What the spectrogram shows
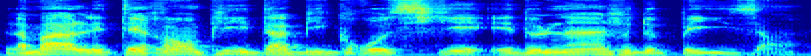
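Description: A man reading a classic novel aloud as an audiobook narrator, slow and deliberate. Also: mid-range voice, lively intonation, husky. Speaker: audiobook reader. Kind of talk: scripted narration of a 19th-century detective novel.

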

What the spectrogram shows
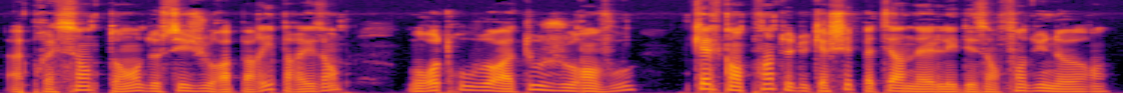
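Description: A man reading an audiobook, voicing a kindly, good-humored painter and uncle who speaks warmly and teases gently. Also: low voice, lively intonation, normal speed, no echo, clean studio sound. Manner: warm, gently teasing.

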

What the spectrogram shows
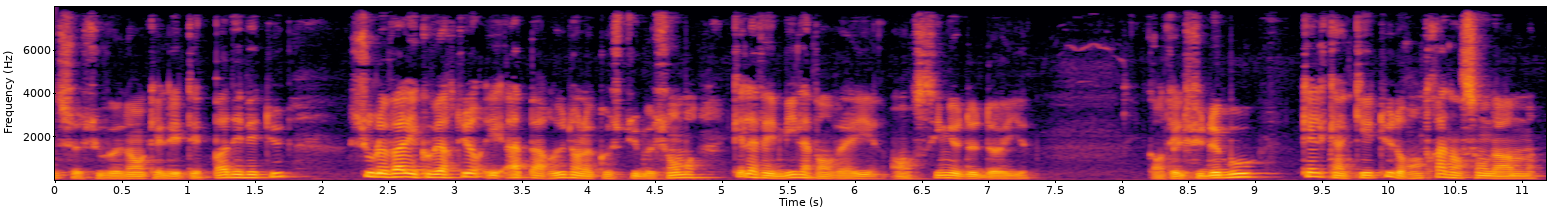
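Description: A man narrating a novel aloud as an audiobook reader, in a measured, even way. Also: lowish voice, breathy edge.

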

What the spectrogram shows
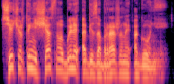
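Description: A man narrating an audiobook in a measured, expressive reading from a studio. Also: medium pitch, no room sound. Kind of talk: scripted narration.

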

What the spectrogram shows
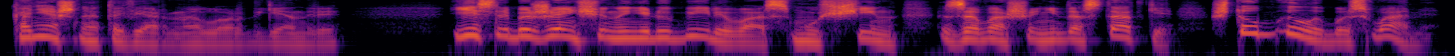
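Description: A man's voice: a little high, sing-song, normal speed, a bit bright, no echo, studio quality. A man reading aloud and voicing a chatty, meddling older society lady who plays matchmaker, in a fussy, teasing manner.

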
